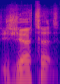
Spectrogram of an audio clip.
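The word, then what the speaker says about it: Xerta: But it's Gerta, spelt with an X at the beginning, in Barcelona.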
